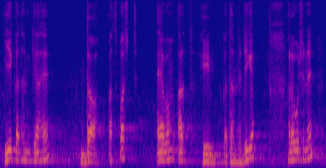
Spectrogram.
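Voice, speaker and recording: A man working through multiple-choice exam questions and their answers in a steady, matter-of-fact way. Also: a little high, slight background noise. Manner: steady, matter-of-fact, repeats the right option. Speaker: teacher.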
